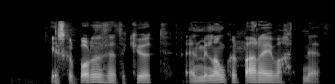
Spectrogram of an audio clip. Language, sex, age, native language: Icelandic, male, 40-49, Icelandic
